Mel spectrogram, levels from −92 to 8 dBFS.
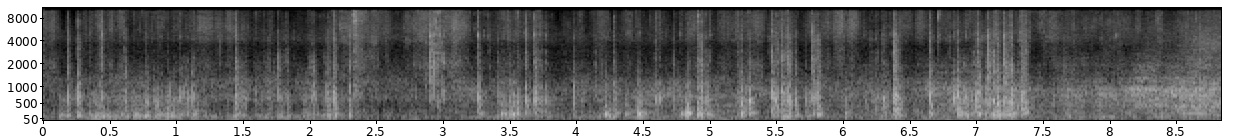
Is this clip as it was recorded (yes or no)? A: yes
